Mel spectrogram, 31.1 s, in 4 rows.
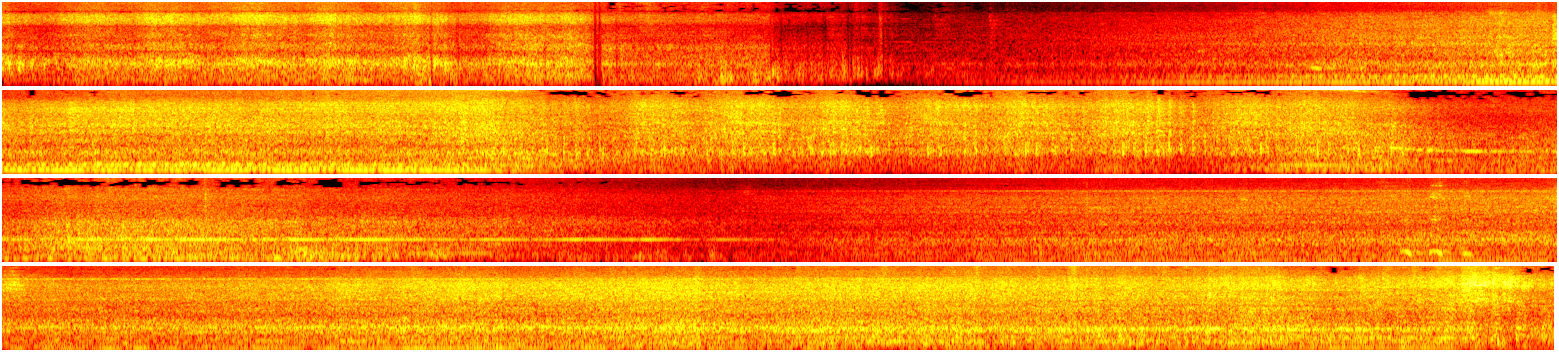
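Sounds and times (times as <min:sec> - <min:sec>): train wheels clattering on rails: 0:07.4 - 0:15.2, 0:25.0 - 0:31.0.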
